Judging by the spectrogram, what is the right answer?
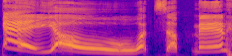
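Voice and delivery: put-on Manhattan New York accent. Retelling how the brother greets him: imitating a Manhattan accent. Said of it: "fucking Manhattan".

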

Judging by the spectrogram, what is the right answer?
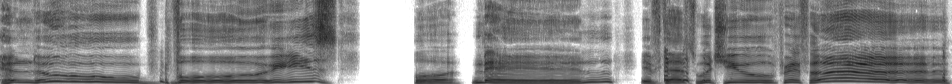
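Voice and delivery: put-on high haunting ghost voice, "boys" stretched. Reading out a question from the Broads: ghost voice. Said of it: "men isn't as funny in a ghost voice".

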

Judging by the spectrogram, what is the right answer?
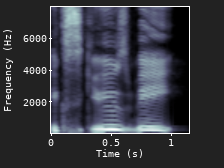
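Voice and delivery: put-on very high talking pig voice. Describing how the pig in a sheepdog competition sounds, in a talking pig voice. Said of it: "That's how the pig sounds".

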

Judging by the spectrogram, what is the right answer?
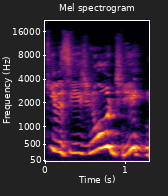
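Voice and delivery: loud, very high put-on New Zealand accent. Riffing on a line among friends, say it in a new zealand accent. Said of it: "That's a really specific New Zealand accent".

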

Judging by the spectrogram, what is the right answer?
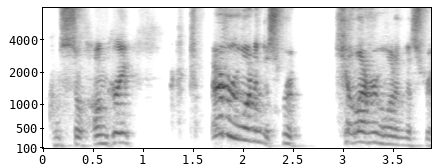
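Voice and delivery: mock seething rant. Retelling a hungry teammate's outburst in the clubhouse: imitating someone seething with hunger. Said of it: "seething, like, jumping up and down, teeth chattering".

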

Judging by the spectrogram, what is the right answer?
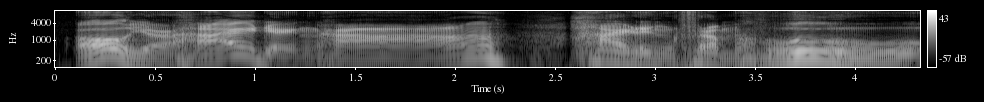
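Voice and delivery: put-on low, slow, gruff, cranky old man voice. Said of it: "and he's saying".

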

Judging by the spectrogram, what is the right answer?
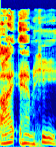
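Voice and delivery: whispered voice. Retelling the woman at the well story's ending line: retelling a whisper. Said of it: "he whispers at the end".

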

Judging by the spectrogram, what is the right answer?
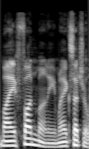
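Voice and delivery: ordinary delivery

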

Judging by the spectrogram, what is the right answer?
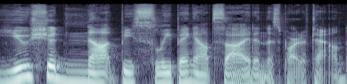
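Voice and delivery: dry, dead-serious, no-nonsense, no laugh. Retelling what the EMT said after finding the speaker asleep: imitating a deadpan EMT. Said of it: "looked at me straight-faced and went".

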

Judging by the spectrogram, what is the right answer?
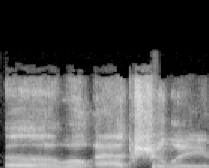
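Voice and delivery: pedantic know-it-all tone. Describing how a book character sounds when read: Kynes "well actually" voice. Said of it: "that's the voice I get when I hear".

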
